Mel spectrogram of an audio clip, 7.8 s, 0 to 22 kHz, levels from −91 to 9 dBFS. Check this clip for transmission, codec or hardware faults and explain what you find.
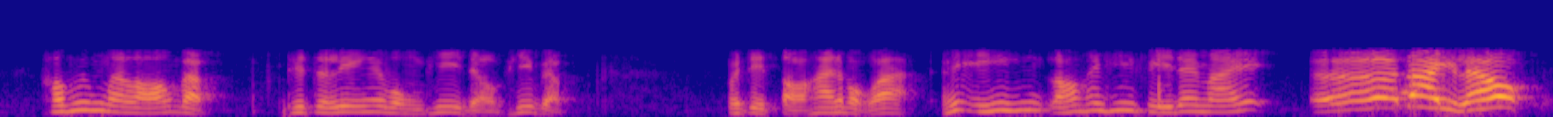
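One fault runs through the whole speech clip: iLBC codec coding. It holds from start to finish. The band sits between roughly 150 Hz and 3.6 kHz, and nothing passes above 3.7 kHz. The codec codes each 30 ms frame's excitation on its own, without drawing on the frame before. That framing fits its 13.33 kbps mode. The damage is plainly audible. The speech sounds clear but a little rough, with a synthetic edge.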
